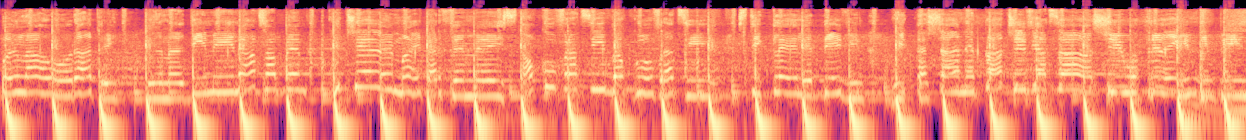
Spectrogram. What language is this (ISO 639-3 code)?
ron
